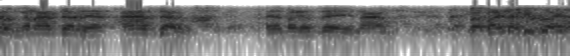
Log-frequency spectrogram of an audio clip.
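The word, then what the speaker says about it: آزر: keliru ajarar ajar biar enggak ngantuk ya Antum Azar Azar bukan Azar ya Azar pakai Nam bapaknya Nabi Ibrahim alaih salam barak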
